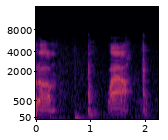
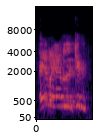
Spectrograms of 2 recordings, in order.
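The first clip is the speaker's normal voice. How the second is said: angry shouting; 11 semitones higher than usual. Acted. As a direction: shout about losing the war. Frustrated anchor rants about losing war.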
